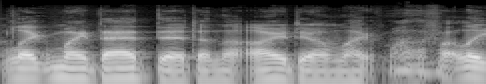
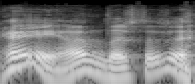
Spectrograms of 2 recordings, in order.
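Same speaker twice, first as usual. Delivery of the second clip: ridiculous, fake-cheery, pitched-up TV host voice; 6 semitones higher, 4 dB louder than usual. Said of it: "ridiculous, fake, chipper kind of tone".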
